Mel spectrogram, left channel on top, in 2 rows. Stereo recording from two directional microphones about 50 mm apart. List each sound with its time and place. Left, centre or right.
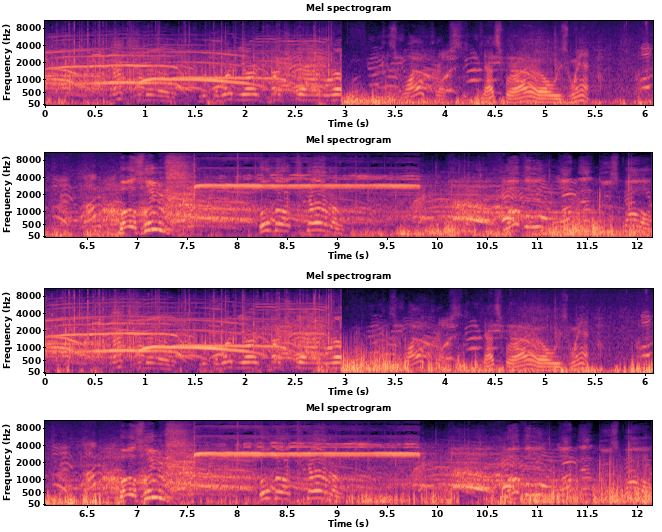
0.2 s a sound: right
6.8 s speech: centre
7.6 s a sound: right
8.4 s speech: centre
10.1 s run: centre
10.7 s speech: centre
